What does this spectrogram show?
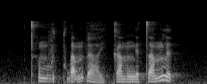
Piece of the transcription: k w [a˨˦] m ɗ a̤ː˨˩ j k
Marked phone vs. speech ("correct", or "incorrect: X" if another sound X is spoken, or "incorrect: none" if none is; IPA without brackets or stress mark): incorrect: a̰˧˥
